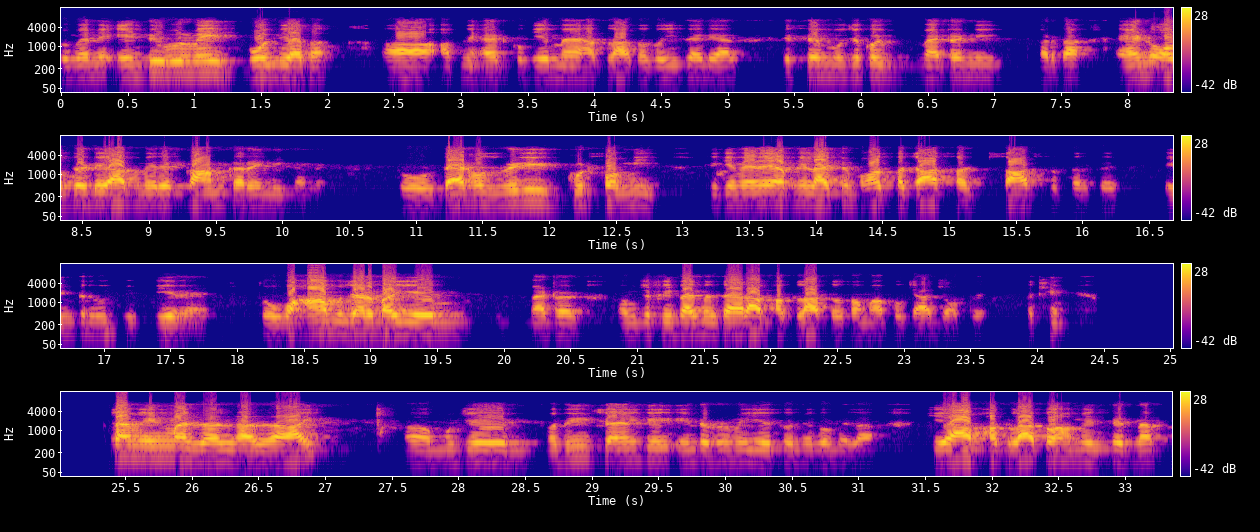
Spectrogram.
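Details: Adult man who stammers, a founder member of a stammering support group; stuttering.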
